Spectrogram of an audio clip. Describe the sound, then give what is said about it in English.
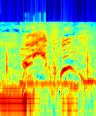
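A single loud, voiced sneeze: a breathy rising intake that snaps into a drawn-out, falling "choo," lasting about a second over a steady low hum. “Gesundheit!”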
